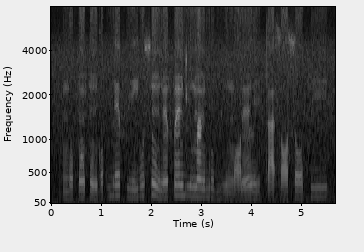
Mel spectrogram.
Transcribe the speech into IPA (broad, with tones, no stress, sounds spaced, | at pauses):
m o˨ f ɔ̃˧ f ũ˨ ɡ o˨˦ ɡ͡b e˦ f i˧ j u˦ s ũ˦˨ ɡ ɛ̃˧ f ɛ̃˦ ɡ i˦ m ã˦ ɡ͡b u˦˨ b i˧ m ɔ˨ ɾ ɛ̃˨˦ l i˧ t a˨ s ɔ˨˦ s o˦ f i˦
